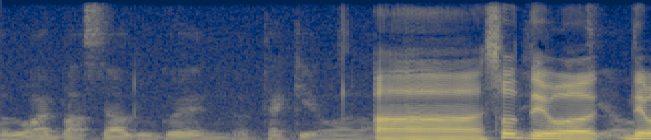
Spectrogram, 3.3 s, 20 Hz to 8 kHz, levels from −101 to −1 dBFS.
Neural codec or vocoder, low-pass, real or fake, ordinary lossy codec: none; none; real; none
